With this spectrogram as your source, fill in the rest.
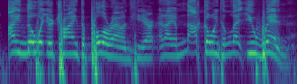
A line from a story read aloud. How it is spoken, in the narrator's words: he shouted at the flea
